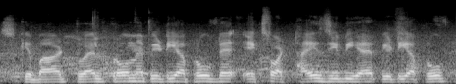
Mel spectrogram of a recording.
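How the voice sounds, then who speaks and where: A man with a Pakistani accent working as a phone seller, giving a repetitive sales pitch that lists models and prices. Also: flat delivery, fairly quick, crowd noise. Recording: noisy room with clear background noise.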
